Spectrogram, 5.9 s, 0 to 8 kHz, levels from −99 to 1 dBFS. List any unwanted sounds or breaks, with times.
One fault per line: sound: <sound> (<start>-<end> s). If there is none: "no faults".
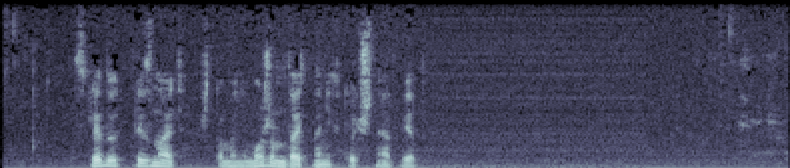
no faults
